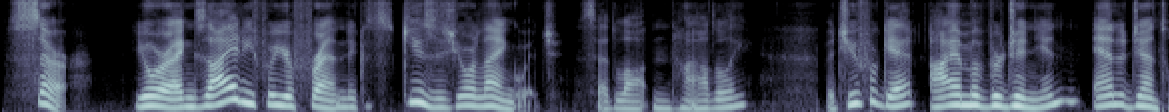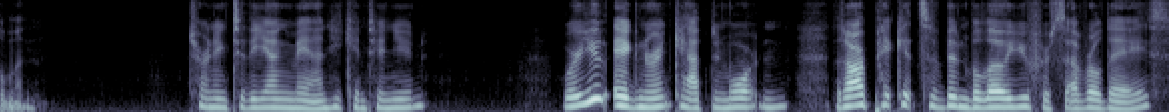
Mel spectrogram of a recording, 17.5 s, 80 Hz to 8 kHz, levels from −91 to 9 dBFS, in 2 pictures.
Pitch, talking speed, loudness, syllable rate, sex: 190 Hz, 150 wpm, -18 LUFS, 5.1 syllables/s, female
